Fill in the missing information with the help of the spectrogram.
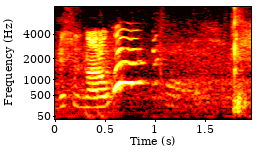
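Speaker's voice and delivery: slow, high-ending protest; mock alarm. Watching a fight from the couch, high alarmed protest. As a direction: drag out the objection, sliding up high.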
